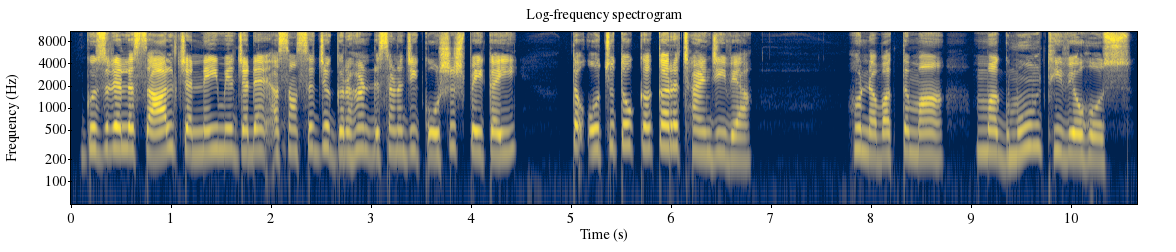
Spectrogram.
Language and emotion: Sindhi, sad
